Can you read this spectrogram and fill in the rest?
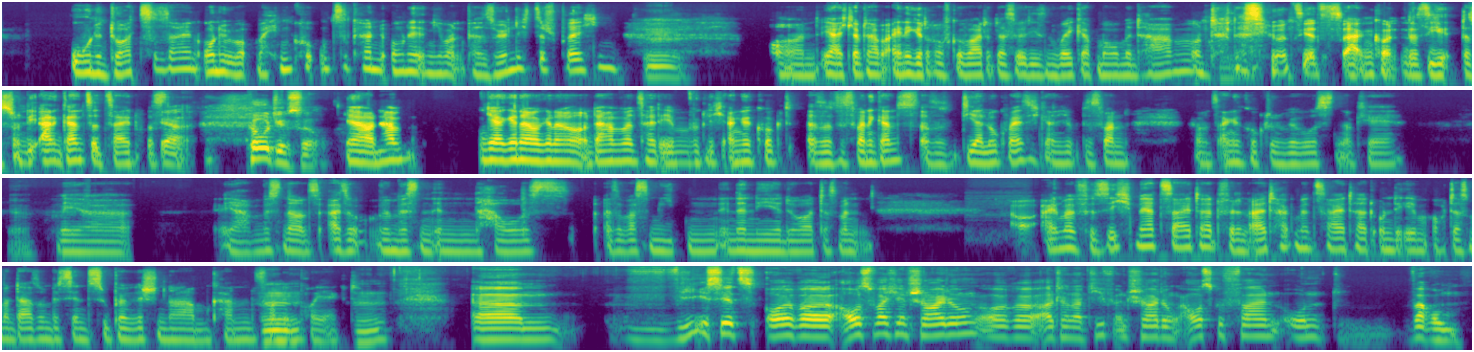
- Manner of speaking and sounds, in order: other background noise; in English: "Wake-up Moment"; laughing while speaking: "dann, dass"; in English: "Told you so"; in English: "Supervision"
- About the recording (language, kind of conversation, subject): German, advice, Wie kann ich bei einer großen Entscheidung verschiedene mögliche Lebenswege visualisieren?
